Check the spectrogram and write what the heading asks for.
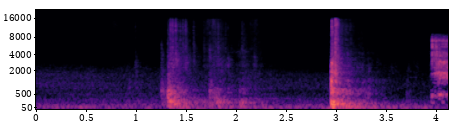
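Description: A steel door of a 1963 Chevrolet Impala SS convertible pushed shut, latching with one sharp thud about three seconds in. A softer, shorter scuff comes about a second and a half before it.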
